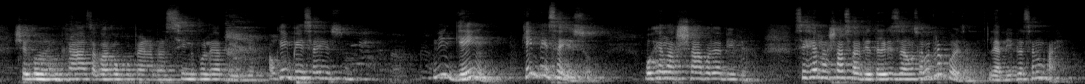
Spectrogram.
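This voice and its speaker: Animated and lively in intonation, a woman talks very fast in a high voice, with audible room echo and noticeable background noise. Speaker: lay preacher. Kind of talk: sermon.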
